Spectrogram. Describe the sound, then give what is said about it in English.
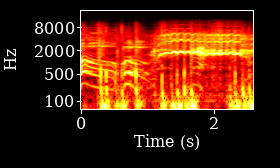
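A horse whinnies loudly, a long wavering neigh that rises and quivers, with low thudding hoofbeats running underneath, as the horse is being headed off. “Head off that horse,”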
